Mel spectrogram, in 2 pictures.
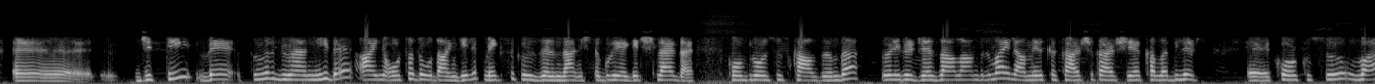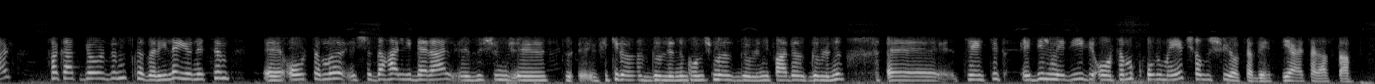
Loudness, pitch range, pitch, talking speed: -25 LUFS, 195-235 Hz, 210 Hz, 120 wpm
